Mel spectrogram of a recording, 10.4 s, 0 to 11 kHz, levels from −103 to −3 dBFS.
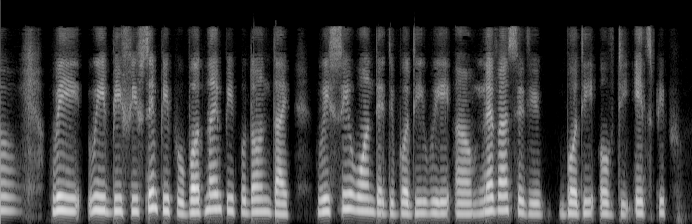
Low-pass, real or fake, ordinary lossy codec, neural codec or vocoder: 7.2 kHz; fake; AAC, 32 kbps; codec, 16 kHz, about 1 kbps, DyCAST, with the encoder's durations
